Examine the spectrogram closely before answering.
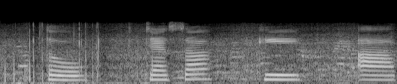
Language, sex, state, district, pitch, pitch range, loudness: Hindi, female, Chandigarh, Chandigarh, 220 Hz, 215-235 Hz, -16 LUFS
